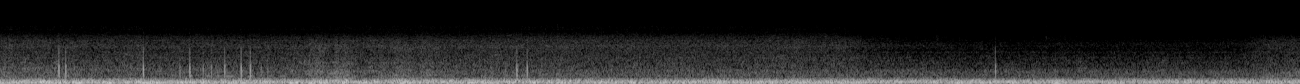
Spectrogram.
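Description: Running noise of a 521 series electric multiple unit: a steady low rumble of wheels on rail, with a few light clicks in the first few seconds. The higher hiss fades about eight and a half seconds in, leaving mostly the low rumble.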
